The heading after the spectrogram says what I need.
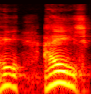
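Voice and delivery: slow, badly faked Brazilian Portuguese; half-hearted attempt at imitating Brazilian speech; mock foreign language. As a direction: fake Portuguese greeting, drawn out. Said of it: "they was doing it in their language too".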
